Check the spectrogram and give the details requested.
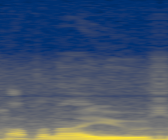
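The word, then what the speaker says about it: Papaioannou: spelled p-a-p-a-i-o-a-n-n-o-u so and i checked with the coach before the game and they said papa and i use how you pronounce that so he is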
